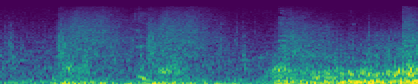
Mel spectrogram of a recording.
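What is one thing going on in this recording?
A large sea beast roars.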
